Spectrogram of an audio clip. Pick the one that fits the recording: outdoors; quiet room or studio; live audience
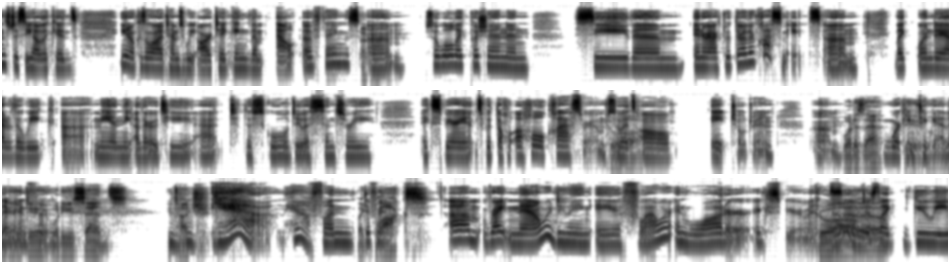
quiet room or studio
